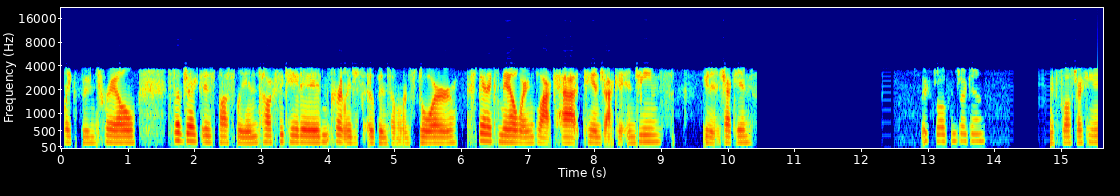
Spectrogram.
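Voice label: Police Southwest District Dispatch; Raleigh; wake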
